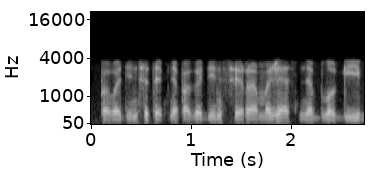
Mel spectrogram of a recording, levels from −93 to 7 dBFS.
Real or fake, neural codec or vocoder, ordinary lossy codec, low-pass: real; none; Opus, 64 kbps; 3.6 kHz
